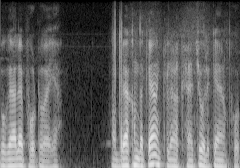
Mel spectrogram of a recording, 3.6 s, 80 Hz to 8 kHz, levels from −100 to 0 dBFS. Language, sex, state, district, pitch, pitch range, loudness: Garhwali, male, Uttarakhand, Tehri Garhwal, 115 Hz, 110-125 Hz, -18 LUFS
